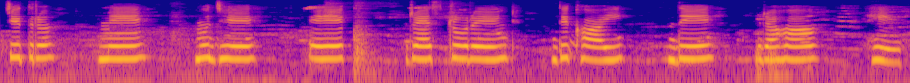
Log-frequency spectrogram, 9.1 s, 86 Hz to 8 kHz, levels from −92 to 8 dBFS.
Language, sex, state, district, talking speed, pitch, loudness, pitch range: Hindi, female, Madhya Pradesh, Bhopal, 60 wpm, 320 Hz, -13 LUFS, 315-330 Hz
